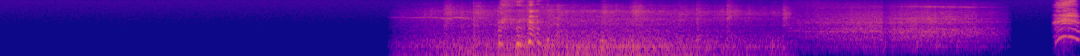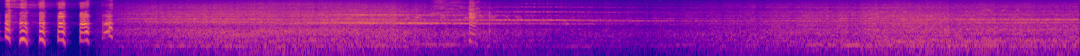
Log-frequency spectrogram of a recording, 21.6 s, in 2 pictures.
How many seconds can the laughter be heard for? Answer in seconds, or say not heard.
3 s.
